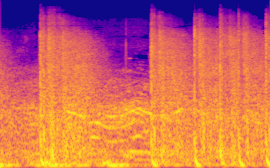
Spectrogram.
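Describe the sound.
Pistol gunshots ringing out during a shooting in a nightclub, a rapid, loud series of sharp cracks with a dense roar between them.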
